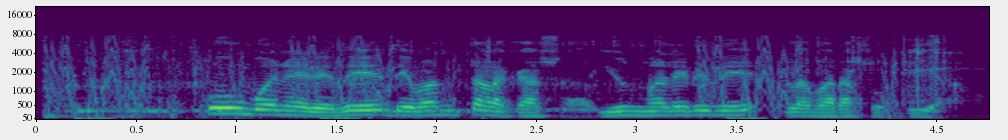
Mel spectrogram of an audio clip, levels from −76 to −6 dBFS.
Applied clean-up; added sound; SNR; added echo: none; Scratching (performance technique) + Liquid; 13 dB; none.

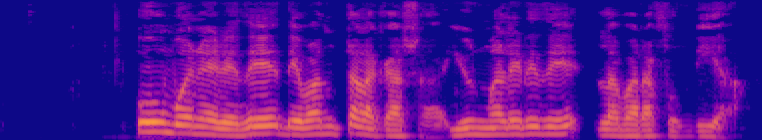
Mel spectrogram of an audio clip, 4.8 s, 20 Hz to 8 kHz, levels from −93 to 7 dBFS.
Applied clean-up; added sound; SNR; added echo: none; none; none; none.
